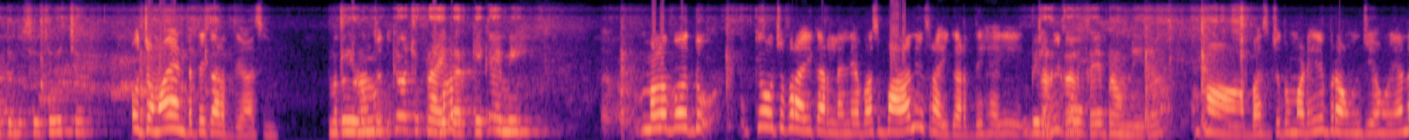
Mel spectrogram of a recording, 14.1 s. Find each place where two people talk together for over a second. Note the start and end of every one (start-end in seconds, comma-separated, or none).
none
